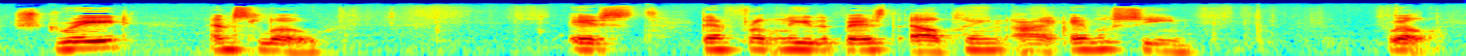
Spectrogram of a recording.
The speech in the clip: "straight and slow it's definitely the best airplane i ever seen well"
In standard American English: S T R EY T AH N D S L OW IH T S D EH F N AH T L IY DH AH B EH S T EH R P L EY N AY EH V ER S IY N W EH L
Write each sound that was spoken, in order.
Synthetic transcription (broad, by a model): S T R EY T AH N S L OW IH T S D EH F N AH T L IY DH AH B EH S T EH L P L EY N AY EH V ER S IY N W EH L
